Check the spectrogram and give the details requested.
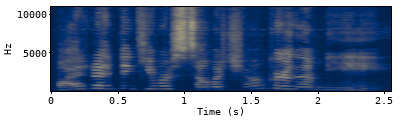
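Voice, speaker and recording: Woman, 30s, live tarot reader, rambling chatty delivery, bright crisp voice. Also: very high-pitched, expressive, moderate pace, a little hiss or hum. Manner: chatty, rambling, many asides and restarts. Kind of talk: live tarot reading for viewers.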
